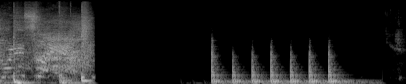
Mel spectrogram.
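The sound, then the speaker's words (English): A dresser is shoved and slammed against a door with a loud scraping crash. After a pause, seven quick, evenly spaced knocks rap on the door. “And I'm going to slam a dresser up against the door.”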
